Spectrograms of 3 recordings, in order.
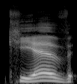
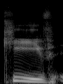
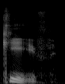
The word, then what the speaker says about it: Kyiv: is that Kiev is the Russian pronunciation, Kyiv is the Ukrainian pronunciation. So that being said, I'll call it Kyiv.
